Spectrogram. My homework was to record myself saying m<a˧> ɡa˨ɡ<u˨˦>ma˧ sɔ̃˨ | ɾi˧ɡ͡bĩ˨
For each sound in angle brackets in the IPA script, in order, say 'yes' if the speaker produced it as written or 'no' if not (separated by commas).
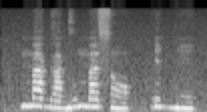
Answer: yes, yes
